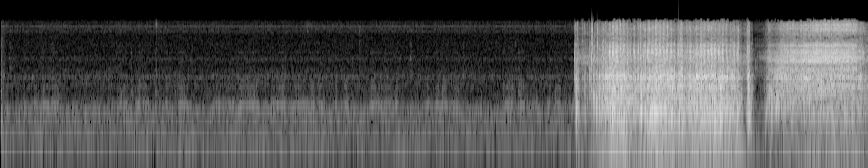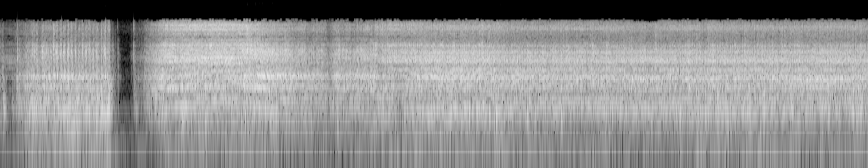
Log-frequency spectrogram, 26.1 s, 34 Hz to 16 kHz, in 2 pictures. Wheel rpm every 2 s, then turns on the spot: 0, 0, 0, 0, 20, 20, 30, 40, 70, 50, 50, 50, 50.
8-10 12-14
